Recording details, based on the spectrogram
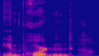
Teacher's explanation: the examples computer with the stress on the second syllable and important also stressed on the second syllable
